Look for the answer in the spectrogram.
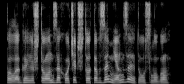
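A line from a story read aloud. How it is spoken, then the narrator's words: Gloomy. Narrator (Russian): мрачно сказал Диего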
